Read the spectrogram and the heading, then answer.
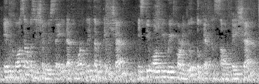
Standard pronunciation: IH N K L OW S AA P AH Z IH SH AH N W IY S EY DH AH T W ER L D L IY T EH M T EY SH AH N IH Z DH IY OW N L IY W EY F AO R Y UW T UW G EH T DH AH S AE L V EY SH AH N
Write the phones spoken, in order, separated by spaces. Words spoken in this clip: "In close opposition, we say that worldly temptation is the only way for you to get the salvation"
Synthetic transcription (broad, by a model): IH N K OW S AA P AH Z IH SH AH N W IY S EY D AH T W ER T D L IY T EH M T EY SH AH N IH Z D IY OW N L IY W EY F AO R Y UW T UW G EH T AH S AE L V EY SH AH N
